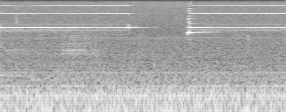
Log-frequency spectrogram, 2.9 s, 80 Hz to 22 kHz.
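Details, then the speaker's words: Air Venturi Avenger .22 PCP air rifle being filled to 300 bar (4,251 psi) from a tank: thin steady high-pitched whistle, briefly shifting pitch, from air moving past the front check valve; normal while filling. "That whistling you hear is normal. It's the air moving past the check valve up here in the front."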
